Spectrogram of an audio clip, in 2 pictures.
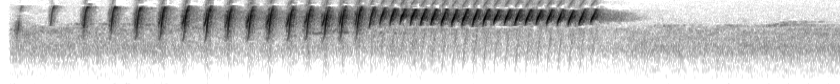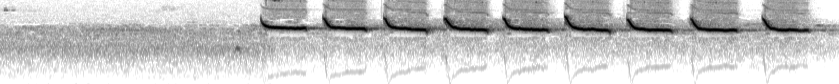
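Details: Wood warbler (Phylloscopus sibilatrix), a summer breeder in the UK: high ticking notes speed up into a dry, shivering trill, then after a pause about eight clear, falling 'pew' whistles.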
